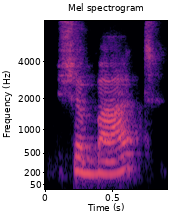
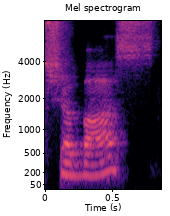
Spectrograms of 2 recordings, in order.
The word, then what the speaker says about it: shabbat: page roman numeral 28 that um we read shabbat and meets fa not shabbas and meets foe right sparta pronunciation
